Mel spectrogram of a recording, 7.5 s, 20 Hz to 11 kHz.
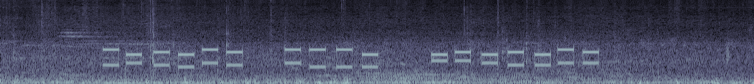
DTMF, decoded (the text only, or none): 675195 9331 *075498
